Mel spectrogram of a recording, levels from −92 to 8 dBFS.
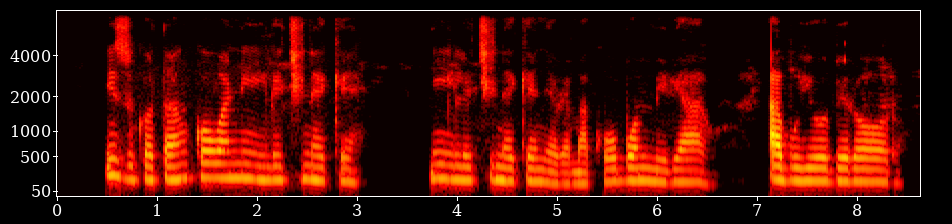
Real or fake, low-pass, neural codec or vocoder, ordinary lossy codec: real; 7.2 kHz; none; none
